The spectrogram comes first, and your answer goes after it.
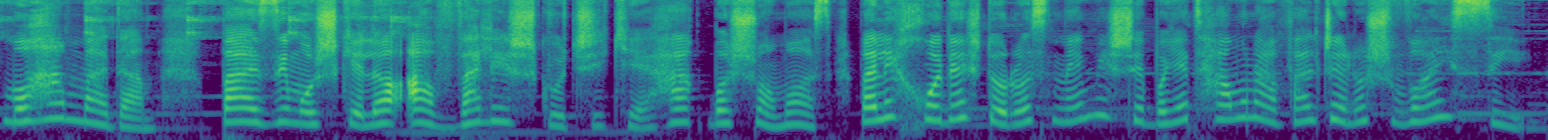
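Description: A woman voicing a warm, firm, teasing mother. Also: sits high, expressive, faint music behind, pitched above the performer's own voice. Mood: tender, firm. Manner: tender yet firm, teasing. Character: loving, playful, firm mother. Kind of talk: audiobook character voice.

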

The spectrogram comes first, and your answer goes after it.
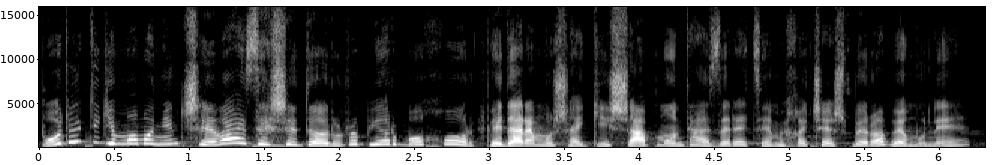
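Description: A loving mother, voiced by a woman narrator, tender but firm, with a gently teasing edge. Her high voice rises and falls expressively. Soft music hums faintly behind the storybook reading. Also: animated, natural voice. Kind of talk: audiobook character voice.

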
